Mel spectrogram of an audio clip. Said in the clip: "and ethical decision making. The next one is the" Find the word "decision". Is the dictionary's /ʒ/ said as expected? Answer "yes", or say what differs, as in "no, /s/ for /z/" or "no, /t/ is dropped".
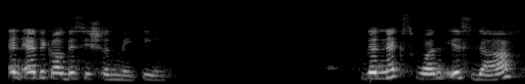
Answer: no, /ʃ/ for /ʒ/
